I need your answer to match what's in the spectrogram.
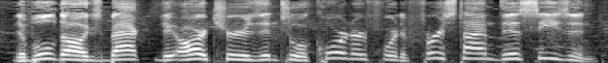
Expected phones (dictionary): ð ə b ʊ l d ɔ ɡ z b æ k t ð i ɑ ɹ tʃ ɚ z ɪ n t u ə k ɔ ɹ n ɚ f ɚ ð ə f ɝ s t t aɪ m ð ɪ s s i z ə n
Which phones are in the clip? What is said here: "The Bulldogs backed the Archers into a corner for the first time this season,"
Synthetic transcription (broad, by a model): ð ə b ʊ l d ɔ ɡ z b æ k ð i ɑ ɹ tʃ ɚ z ɪ n t u ə k ɔ ɹ n ɚ f ɚ ð ə f ɝ s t t aɪ m ð ɪ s s i z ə n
